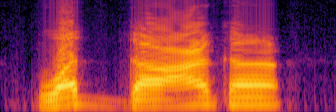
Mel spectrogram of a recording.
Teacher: Ain we read from the middle of the throat.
